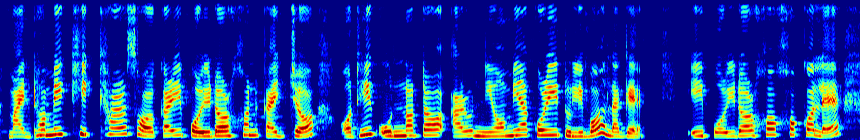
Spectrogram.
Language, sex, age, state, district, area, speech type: Assamese, female, 45-60, Assam, Dibrugarh, rural, spontaneous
